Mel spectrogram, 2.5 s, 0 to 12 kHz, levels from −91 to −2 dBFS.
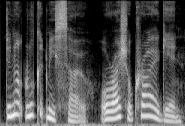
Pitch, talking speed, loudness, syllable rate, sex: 210 Hz, 265 wpm, -16 LUFS, 5.5 syllables/s, female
